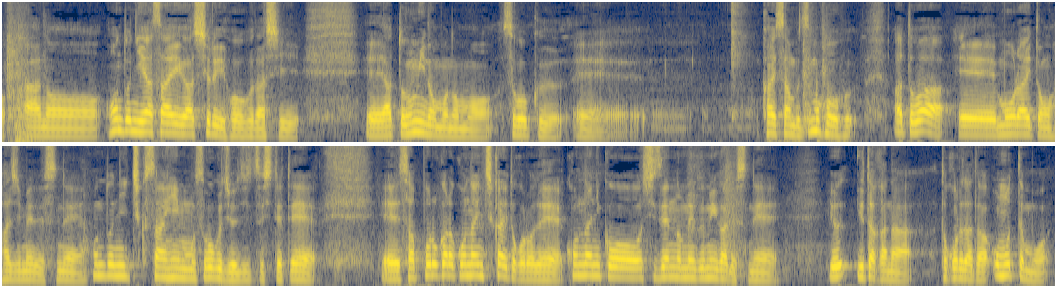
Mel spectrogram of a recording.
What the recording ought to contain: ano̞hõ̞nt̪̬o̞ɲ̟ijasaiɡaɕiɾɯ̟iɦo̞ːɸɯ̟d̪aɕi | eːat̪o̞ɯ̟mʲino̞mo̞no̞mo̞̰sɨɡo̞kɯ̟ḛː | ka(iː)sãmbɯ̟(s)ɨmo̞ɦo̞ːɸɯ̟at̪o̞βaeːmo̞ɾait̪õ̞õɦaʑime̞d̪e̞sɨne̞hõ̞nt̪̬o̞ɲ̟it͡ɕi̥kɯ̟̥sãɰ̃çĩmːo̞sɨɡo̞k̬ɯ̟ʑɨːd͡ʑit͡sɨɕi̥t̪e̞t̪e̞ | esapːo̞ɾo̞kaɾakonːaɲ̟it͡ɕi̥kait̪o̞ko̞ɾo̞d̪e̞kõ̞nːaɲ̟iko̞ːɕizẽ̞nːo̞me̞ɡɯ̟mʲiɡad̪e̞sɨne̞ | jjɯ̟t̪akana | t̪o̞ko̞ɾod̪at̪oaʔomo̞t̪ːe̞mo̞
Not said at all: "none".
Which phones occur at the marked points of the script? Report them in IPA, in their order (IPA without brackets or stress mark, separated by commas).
i, t͡s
